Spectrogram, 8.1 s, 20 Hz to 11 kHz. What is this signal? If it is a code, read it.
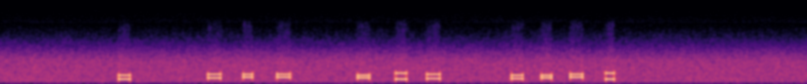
DTMF, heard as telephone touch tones, dialled by hand, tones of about 110 ms. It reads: 1 800 735 4703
